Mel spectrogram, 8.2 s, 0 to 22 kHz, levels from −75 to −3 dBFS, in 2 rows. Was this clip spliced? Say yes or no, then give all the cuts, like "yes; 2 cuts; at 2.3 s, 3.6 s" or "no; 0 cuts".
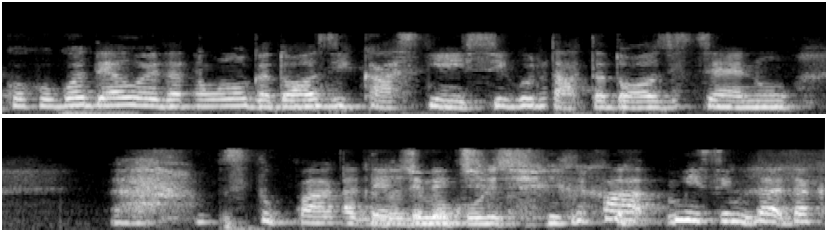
yes; 4 cuts; at 1.0 s, 2.7 s, 3.3 s, 5.8 s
